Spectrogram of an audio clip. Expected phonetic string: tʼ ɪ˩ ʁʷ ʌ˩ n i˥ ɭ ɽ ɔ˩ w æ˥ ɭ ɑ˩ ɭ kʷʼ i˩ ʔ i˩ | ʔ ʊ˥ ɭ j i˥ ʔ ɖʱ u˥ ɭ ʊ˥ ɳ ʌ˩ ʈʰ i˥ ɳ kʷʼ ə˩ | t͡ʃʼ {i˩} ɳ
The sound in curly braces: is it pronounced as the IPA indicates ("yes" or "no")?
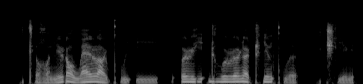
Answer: yes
